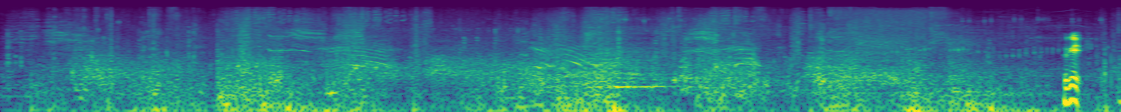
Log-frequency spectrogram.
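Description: Blades clash and slash in a fast fight.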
